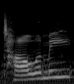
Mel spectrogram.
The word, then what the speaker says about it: Ptolemy: interested in are one of them is called Ptolemy except it's spelled with a P potala me he's from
